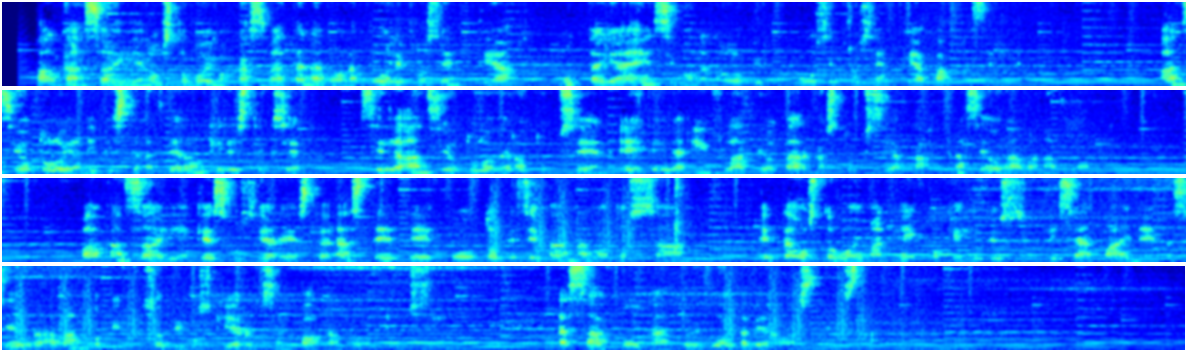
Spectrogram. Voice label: news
